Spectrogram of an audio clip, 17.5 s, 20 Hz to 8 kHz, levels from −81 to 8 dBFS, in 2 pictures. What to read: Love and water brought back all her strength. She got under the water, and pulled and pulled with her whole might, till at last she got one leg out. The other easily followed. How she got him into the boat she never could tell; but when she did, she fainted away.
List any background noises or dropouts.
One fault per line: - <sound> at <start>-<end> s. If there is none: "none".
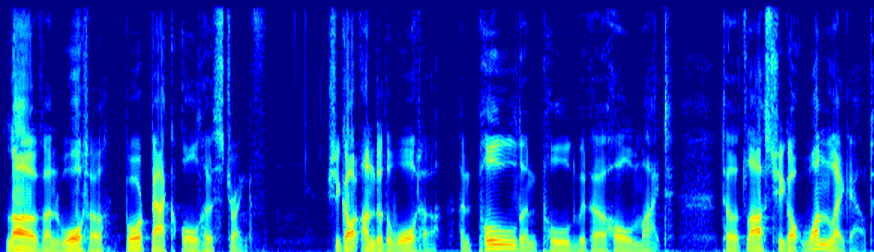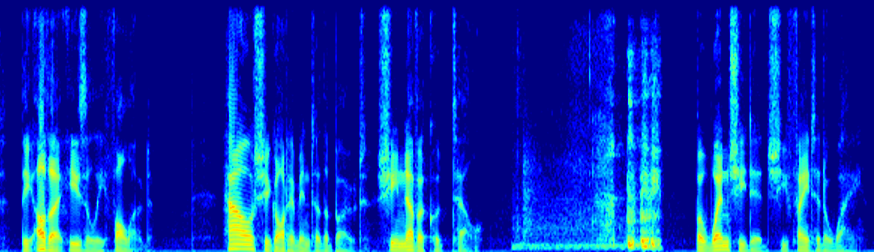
- throat clearing at 13.8-15.4 s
